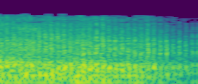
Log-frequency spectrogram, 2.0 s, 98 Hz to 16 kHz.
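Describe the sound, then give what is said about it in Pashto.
An Afghan National Army helicopter arriving at an army corps headquarters in Helmand: a loud, continuous engine roar with a fast, rhythmic rotor throb pulsing throughout, with no voices. “د ملي اردو په هلیکوپټر کې د 215 میوند کل اردو قرارګاه ته راغله.”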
